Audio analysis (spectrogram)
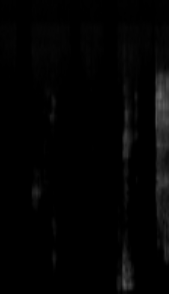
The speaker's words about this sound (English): Hold on, let me take a sip of my tea.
